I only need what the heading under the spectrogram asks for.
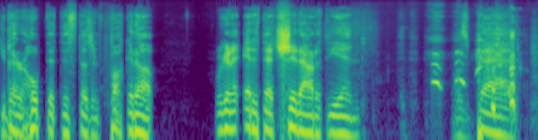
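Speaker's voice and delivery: hushed whisper, under the breath. Pulling aside the man ruining his movie, he warns him; whispering. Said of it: "just whisper to him like".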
